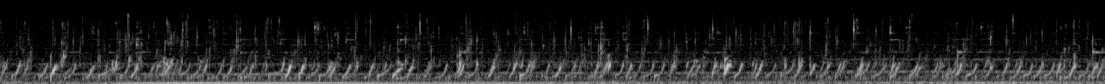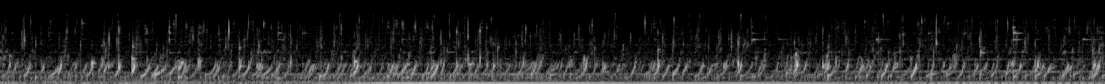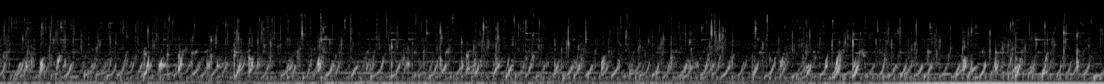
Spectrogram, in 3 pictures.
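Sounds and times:
magical boiling: 0.0s - 33.1s.

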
